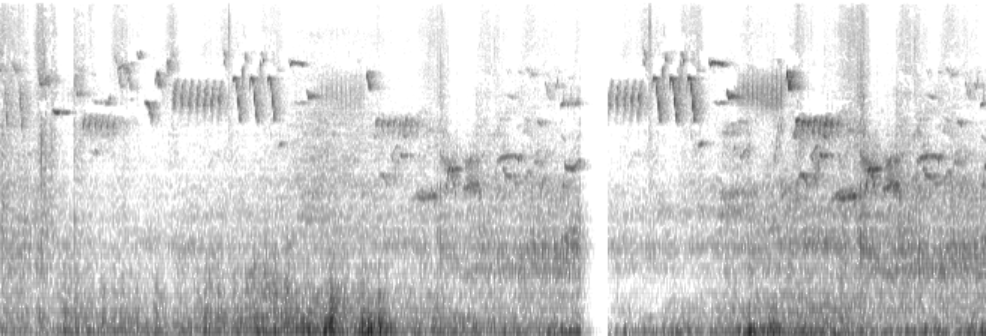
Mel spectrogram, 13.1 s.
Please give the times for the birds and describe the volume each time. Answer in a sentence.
You can hear the birds from 0.0 to 13.1 s, getting louder.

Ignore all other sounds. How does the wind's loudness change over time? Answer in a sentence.
The loudness of the wind goes up, then down.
